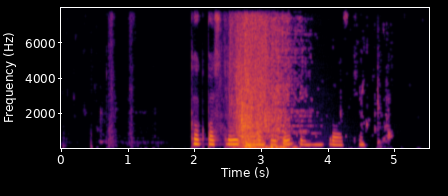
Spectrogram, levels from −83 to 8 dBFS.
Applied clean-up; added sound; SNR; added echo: classical method spectral subtraction.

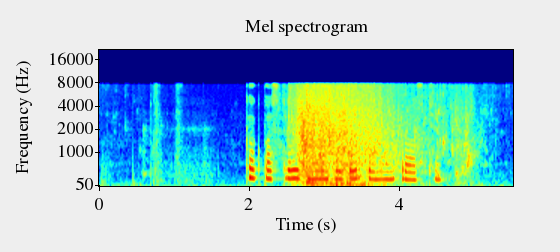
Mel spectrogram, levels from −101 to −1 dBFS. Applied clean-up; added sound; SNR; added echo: none; Bathtub (filling or washing) / Splash, splatter; 1 dB; none.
